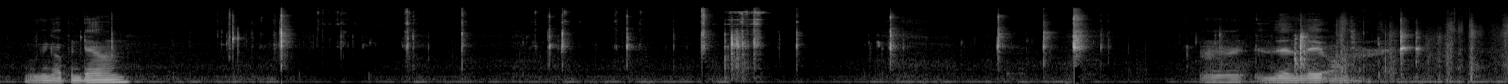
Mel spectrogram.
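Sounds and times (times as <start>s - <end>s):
keys rattling: 2.2s - 4.3s, 5.2s - 8.0s.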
